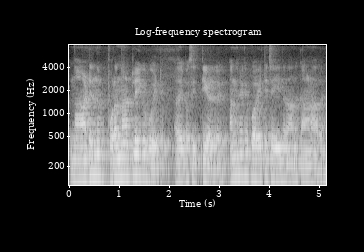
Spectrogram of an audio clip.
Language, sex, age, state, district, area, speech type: Malayalam, male, 18-30, Kerala, Kannur, rural, spontaneous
